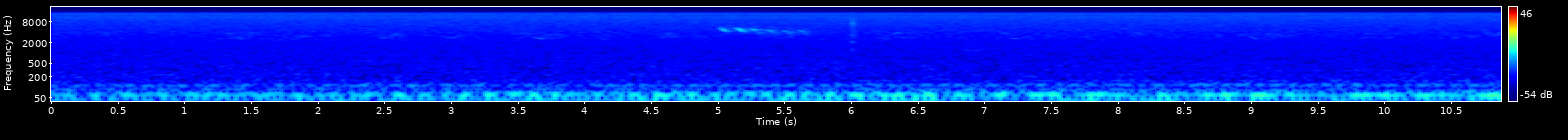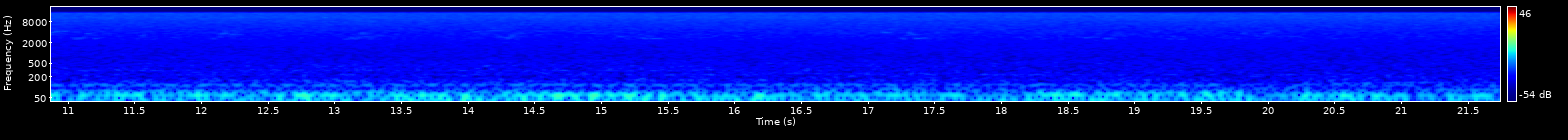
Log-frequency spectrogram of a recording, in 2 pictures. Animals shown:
American Goldfinch (Spinus tristis)
Red-eyed Vireo (Vireo olivaceus)

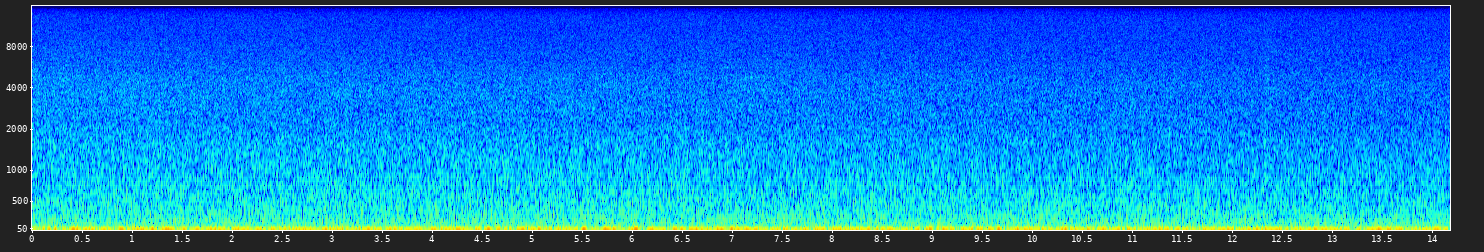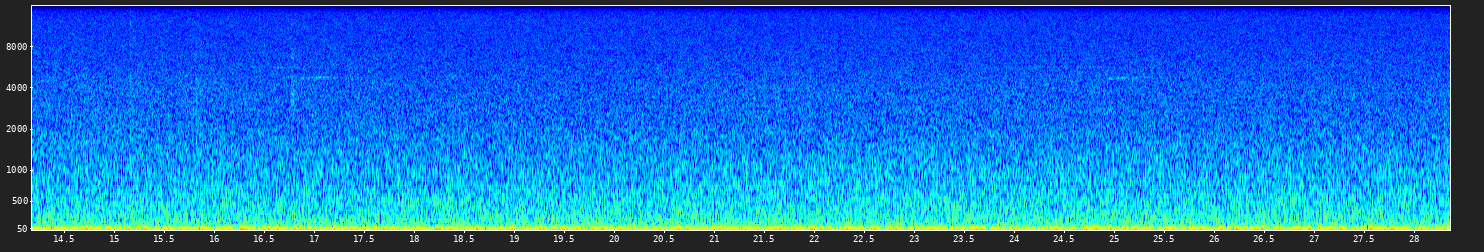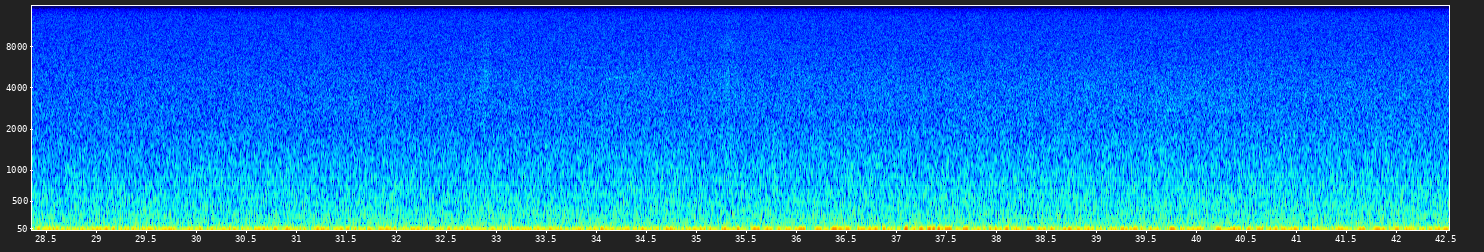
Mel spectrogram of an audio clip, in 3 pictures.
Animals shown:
Black-throated Green Warbler (Setophaga virens)

